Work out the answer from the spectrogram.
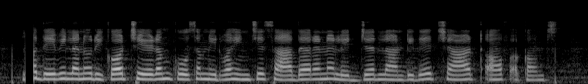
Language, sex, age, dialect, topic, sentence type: Telugu, male, 18-24, Telangana, banking, statement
